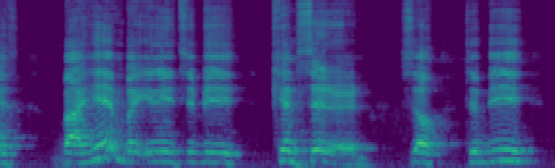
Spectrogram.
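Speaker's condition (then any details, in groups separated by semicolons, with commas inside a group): Cerebral palsy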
